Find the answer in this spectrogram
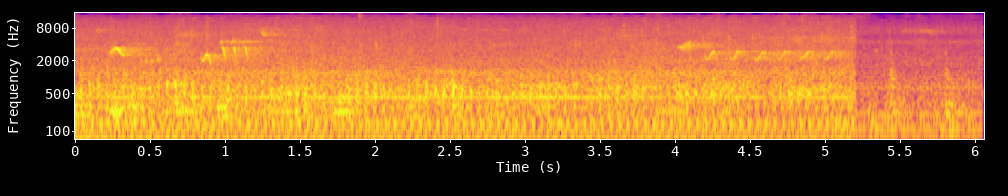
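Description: Small birds chirping and calling in short, quick phrases over a steady low hum, which drops away abruptly about five seconds in.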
